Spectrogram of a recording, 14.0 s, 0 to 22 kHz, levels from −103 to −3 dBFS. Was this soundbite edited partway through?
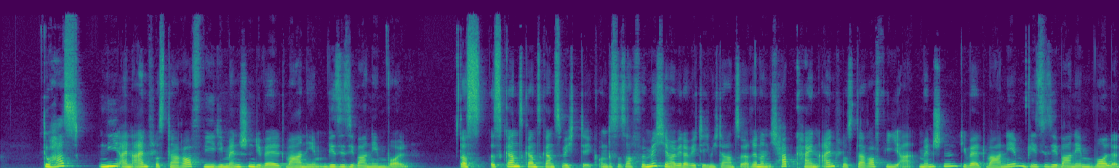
no; 0 cuts

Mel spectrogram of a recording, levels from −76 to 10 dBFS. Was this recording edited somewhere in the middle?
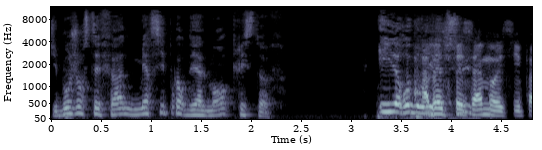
yes; 1 cut; at 1.2 s

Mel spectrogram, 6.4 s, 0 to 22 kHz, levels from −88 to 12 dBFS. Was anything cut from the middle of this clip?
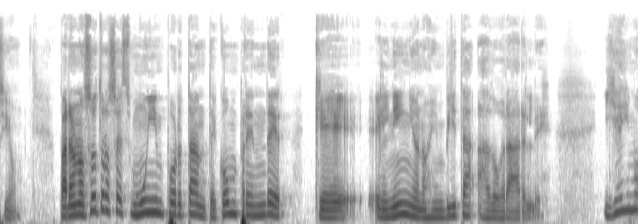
yes; 1 cut; at 3.0 s

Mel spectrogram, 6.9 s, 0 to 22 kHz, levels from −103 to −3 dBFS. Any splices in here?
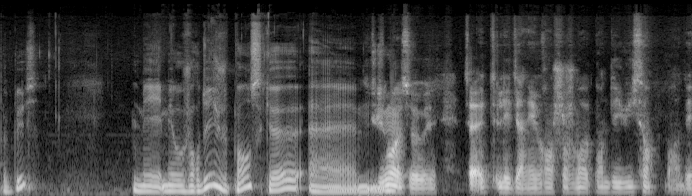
yes; 1 cut; at 5.8 s

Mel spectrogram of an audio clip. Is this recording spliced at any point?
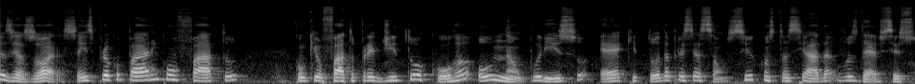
no; 0 cuts

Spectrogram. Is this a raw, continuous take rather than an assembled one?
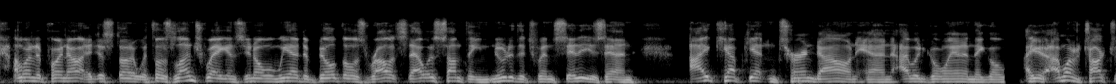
yes; 0 cuts

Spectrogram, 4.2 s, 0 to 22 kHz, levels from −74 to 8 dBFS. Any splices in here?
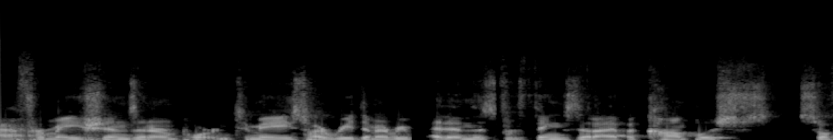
yes; 2 cuts; at 2.0 s, 2.5 s

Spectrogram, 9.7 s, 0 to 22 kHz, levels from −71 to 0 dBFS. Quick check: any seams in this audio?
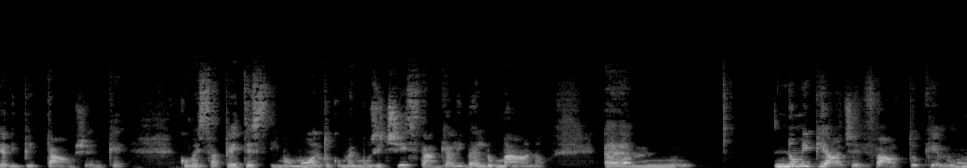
no; 0 cuts

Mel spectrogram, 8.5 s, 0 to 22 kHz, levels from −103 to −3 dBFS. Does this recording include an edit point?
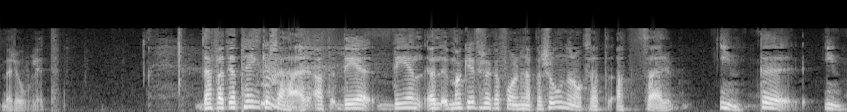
yes; 1 cut; at 1.8 s

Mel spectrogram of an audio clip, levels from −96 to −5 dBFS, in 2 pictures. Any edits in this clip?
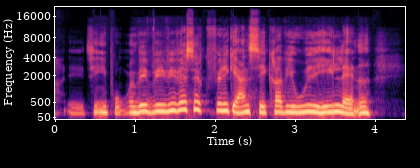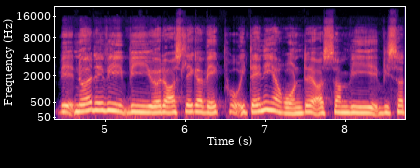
no; 0 cuts

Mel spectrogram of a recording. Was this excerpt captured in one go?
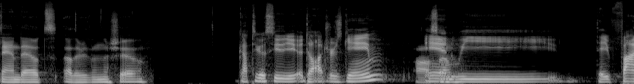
yes; 0 cuts

